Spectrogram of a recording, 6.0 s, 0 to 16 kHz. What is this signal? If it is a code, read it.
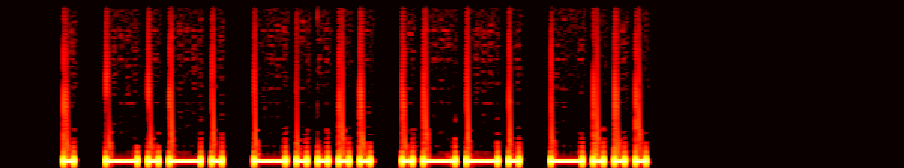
Morse code, heard as a keyed tone, about 17 wpm, 700 Hz. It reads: EC6PB
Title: DXCC-100 Call Signs - 5 Characters - 17wpm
